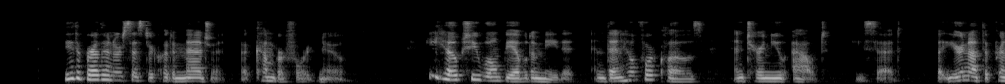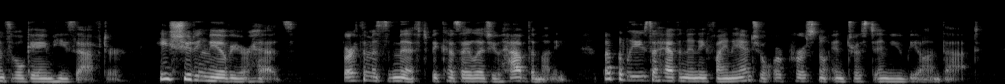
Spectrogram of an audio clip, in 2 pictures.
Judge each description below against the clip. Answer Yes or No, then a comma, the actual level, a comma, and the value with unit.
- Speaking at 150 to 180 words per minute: No, average, 195 wpm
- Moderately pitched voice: Yes, medium, 155 Hz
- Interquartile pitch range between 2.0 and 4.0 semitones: No, average, 4.8 semitones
